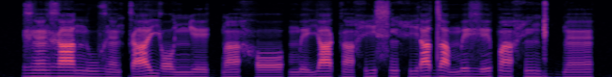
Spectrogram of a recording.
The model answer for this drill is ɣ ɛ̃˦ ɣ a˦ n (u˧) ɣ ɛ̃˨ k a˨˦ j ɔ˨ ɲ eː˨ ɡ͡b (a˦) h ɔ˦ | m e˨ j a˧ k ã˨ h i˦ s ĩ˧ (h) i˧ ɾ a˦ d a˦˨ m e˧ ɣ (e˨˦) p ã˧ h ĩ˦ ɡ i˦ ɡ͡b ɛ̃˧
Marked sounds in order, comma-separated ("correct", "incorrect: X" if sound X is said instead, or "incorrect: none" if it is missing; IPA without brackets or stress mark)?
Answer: correct, incorrect: ã˦, correct, correct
